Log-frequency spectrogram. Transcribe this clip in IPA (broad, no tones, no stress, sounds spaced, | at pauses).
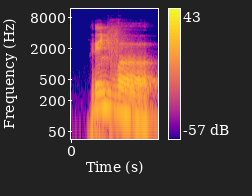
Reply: ɾʲ ə ʎ v ɤ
